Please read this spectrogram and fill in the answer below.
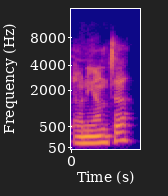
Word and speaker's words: Oneonta: Is that how I spell it? Oneonta?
